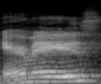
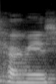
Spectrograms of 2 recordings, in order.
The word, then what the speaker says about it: Hermes: Also, I'm pretty sure that you're supposed to pronounce his name Hermes, and someone asked us that one time, because that's the Spanish pronunciation.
